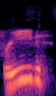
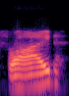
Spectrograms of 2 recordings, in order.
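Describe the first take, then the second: First: The vowel sounds like the one in 'seed'. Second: The vowel sounds like the one in 'side'. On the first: The speaker calls it right. "but they call him Freed" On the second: The speaker calls it wrong. "I pronounce it as Fried"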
